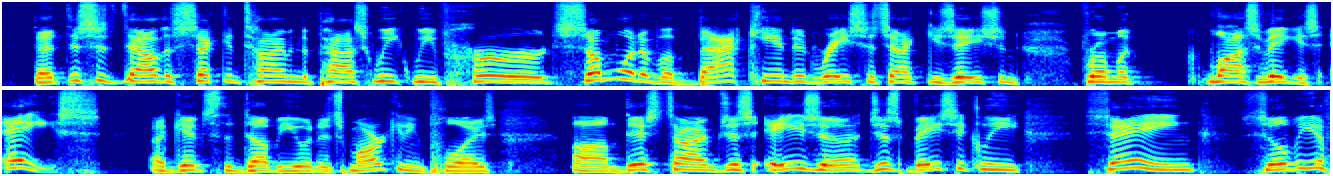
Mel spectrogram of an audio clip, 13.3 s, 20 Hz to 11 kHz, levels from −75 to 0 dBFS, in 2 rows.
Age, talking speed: 40-59, 180 wpm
